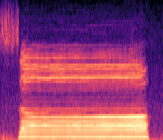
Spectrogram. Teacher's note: جب ہماری زبان کی نوک اوپر اور نیچے کے اگلے دونوں دانتوں کے درمیان آ جائے گی تو زا ادا ہوگا۔ زا کو ہم ایک الف کے برابر لمبا کرتے ہیں، زا۔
